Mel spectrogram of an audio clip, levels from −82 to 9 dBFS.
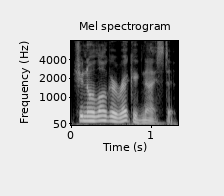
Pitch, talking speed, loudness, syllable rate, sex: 120 Hz, 225 wpm, -16 LUFS, 7.2 syllables/s, male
